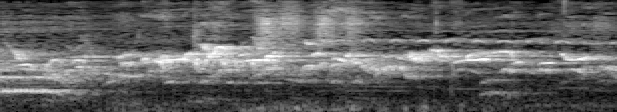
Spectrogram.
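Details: White-rumped shama delivering a dense, continuous stretch of song, with rapid warbled and whistled notes tumbling over one another at a steady loudness.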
